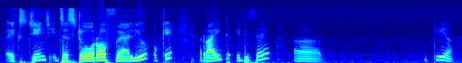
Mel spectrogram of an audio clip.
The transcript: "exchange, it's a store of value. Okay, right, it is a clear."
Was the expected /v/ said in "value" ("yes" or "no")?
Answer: yes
